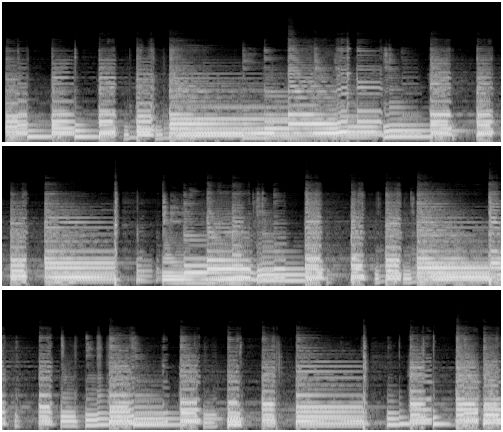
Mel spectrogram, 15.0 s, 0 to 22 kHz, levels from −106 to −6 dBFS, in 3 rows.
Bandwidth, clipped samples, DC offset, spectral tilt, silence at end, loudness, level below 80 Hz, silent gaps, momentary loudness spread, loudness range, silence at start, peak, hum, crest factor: 6 kHz; under 0.1%; under 0.1%; -10 dB/octave; 0 s; -22 LUFS; -48 dBFS; none; 6 LU; 2 LU; 0.05 s; -10 dBFS; none; 12 dB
